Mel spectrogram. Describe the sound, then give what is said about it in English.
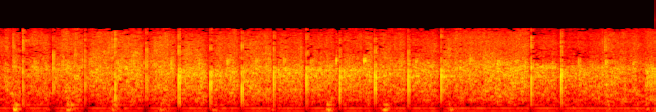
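An audience at a Codex Commission session applauds steadily to thank the chair, vice chairs and secretariat, a dense wash of many hands clapping at once with individual sharp claps standing out, sustained at an even, fairly loud level throughout with no talking. “I would like you to join me in giving them all a clap, because they really worked very hard.”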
